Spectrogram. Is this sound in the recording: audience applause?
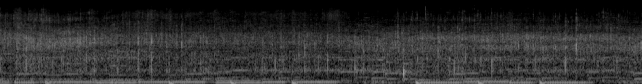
no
